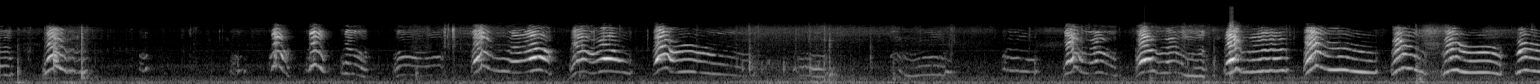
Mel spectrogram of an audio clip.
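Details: Young puppy whining and crying outside, wanting to come in through a sliding glass door that stands open; bursts of short, falling and rising yelps and whimpers, grouped irregularly with brief quiet gaps between them.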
